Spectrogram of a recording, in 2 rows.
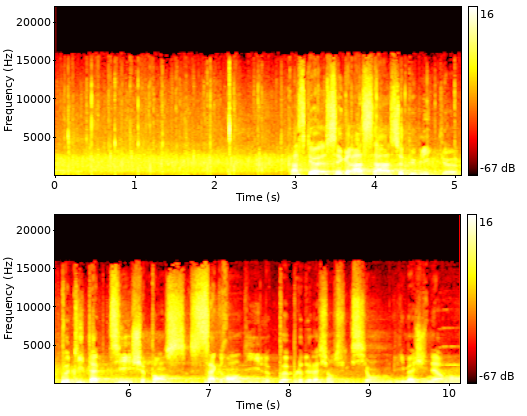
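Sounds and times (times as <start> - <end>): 
audience applause: 0.0 - 6.0
speech: 2.9 - 10.1.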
